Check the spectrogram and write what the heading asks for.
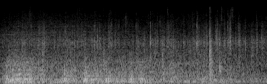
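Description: Steady rain drums against the window glass of a Volkswagen meeting room where the company's top engine developers have gathered, a dense continuous patter with scattered sharper drops ticking through. Fairly loud, with no voices present.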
